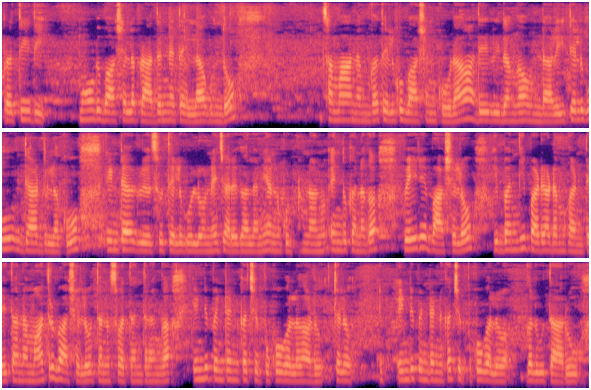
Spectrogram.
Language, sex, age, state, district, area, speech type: Telugu, female, 30-45, Telangana, Ranga Reddy, urban, spontaneous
